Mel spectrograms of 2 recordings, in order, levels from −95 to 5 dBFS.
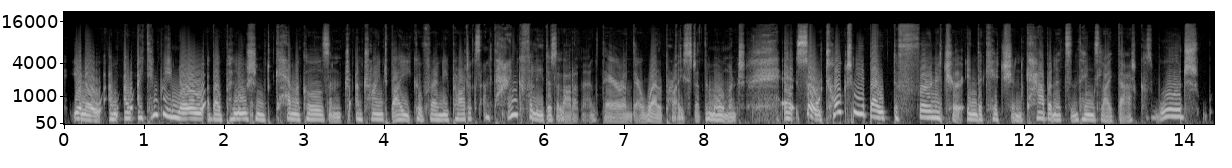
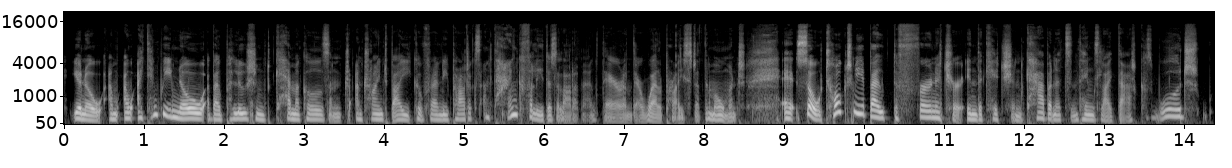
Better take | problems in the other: second | distortion; heavy; 6 dB below the speech

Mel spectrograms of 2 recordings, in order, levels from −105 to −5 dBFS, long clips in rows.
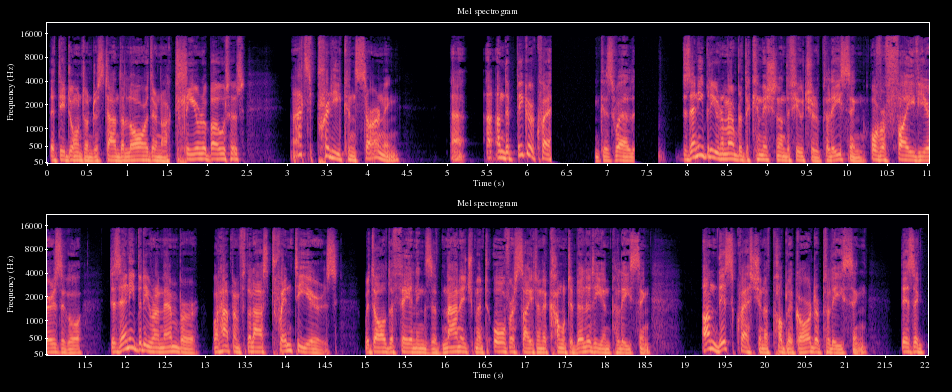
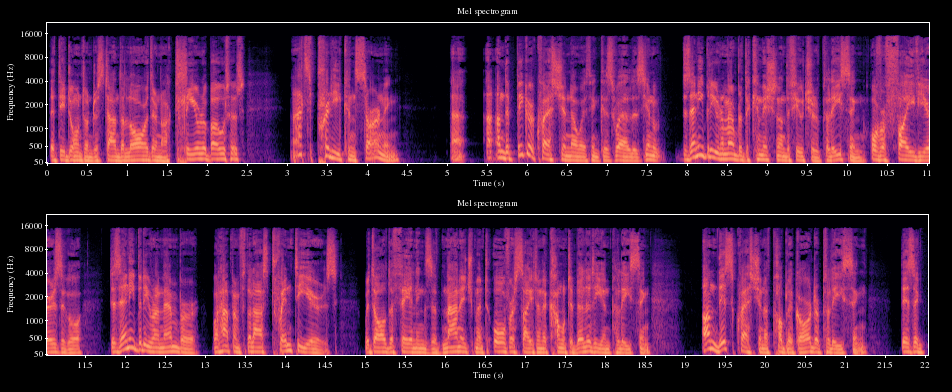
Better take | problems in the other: second | audio cutting out; at 6.5 s for 0.5 s and at 7.5 s

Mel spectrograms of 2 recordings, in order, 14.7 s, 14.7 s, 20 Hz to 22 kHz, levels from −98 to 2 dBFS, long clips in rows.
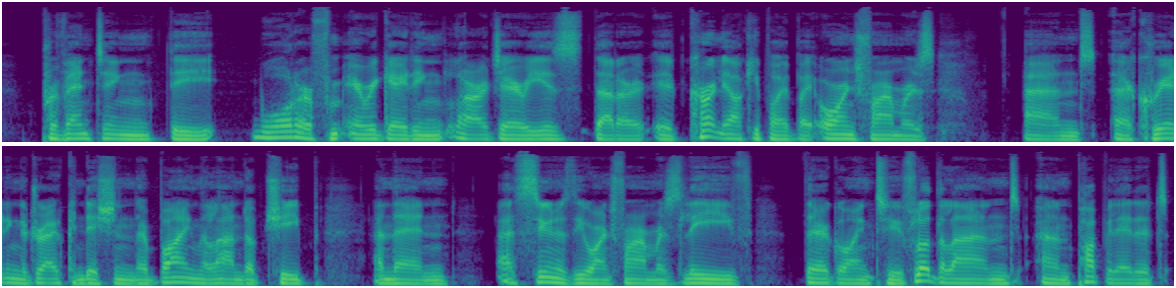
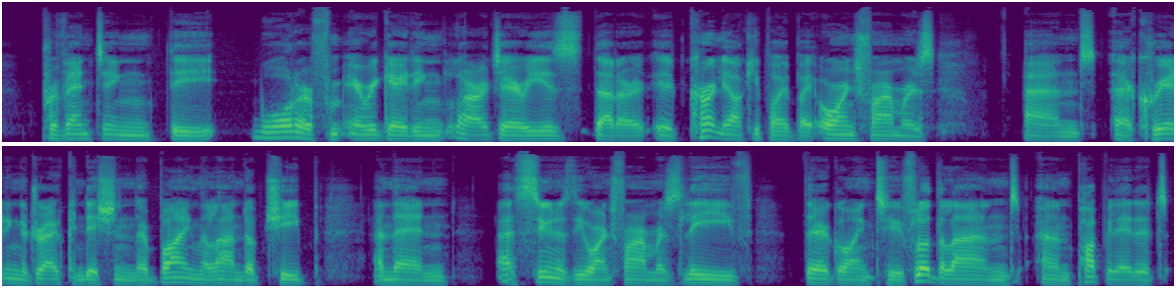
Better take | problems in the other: first | thin; somewhat; fading below 400 Hz

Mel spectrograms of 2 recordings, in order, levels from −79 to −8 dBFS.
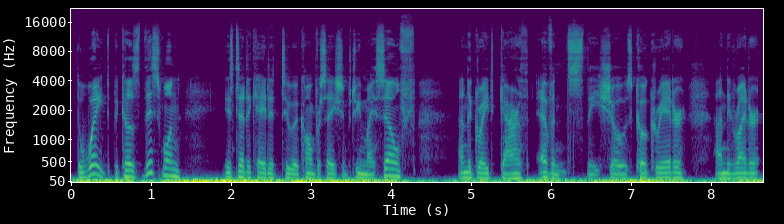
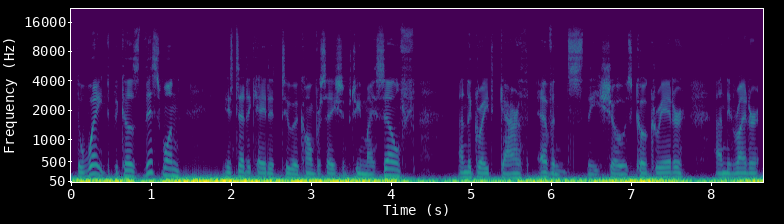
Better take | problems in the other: first | low rumble; loud; throughout; 4 dB below the speech; faint in the first

